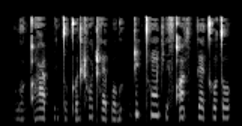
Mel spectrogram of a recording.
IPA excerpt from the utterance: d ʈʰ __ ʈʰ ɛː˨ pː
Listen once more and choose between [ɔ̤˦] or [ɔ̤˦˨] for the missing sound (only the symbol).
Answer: ɔ̤˦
